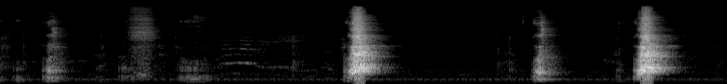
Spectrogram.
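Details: A pet dog that wants tikka masala gives quieter whines and grumbles, then three loud sharp barks about a second or more apart.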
